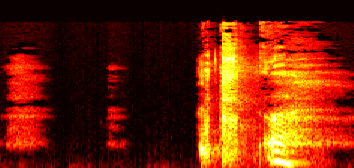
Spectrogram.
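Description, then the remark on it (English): Two soft breathy inhales with a pause between, then a loud sneeze bursts out, followed by a trailing exhale and a second sneeze-like burst. “I can't stop sneezing.”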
